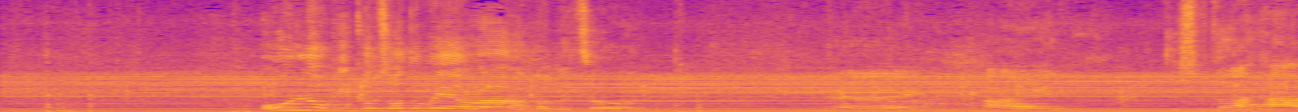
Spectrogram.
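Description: Steady electrical hum from the band's amplified rig, a buzz with many overtones, while the electric guitar is not being played. Indistinct talking comes through it about a second in and again near the end.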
